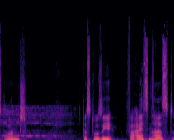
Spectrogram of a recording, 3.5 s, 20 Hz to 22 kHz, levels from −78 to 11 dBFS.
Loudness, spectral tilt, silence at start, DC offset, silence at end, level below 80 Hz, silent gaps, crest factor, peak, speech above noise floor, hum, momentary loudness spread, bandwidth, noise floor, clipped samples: -30 LUFS; -5 dB/octave; 0 s; under 0.1%; 0 s; -84 dBFS; none; 16 dB; -14 dBFS; 28 dB; none; 22 LU; 18.5 kHz; -58 dBFS; under 0.1%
